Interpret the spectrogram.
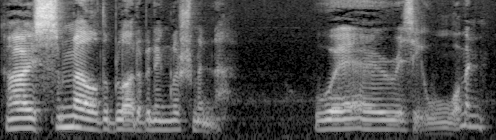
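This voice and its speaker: A woman doing a slow booming giant. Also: steady tone, vocal fry, darkish tone, heavily acted. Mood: menacing. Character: huge gruff male giant, menacing.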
